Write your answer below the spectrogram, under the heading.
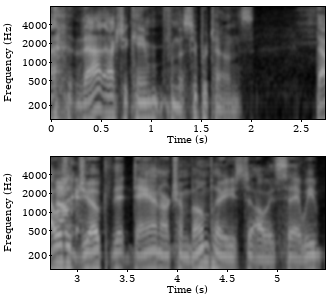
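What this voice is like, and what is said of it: Usual voice. Nothing is said of it.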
